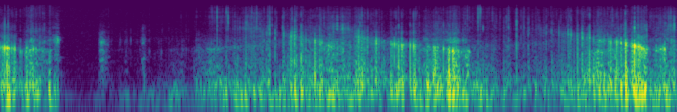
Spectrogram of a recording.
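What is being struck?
Small foam microphone windscreens.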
